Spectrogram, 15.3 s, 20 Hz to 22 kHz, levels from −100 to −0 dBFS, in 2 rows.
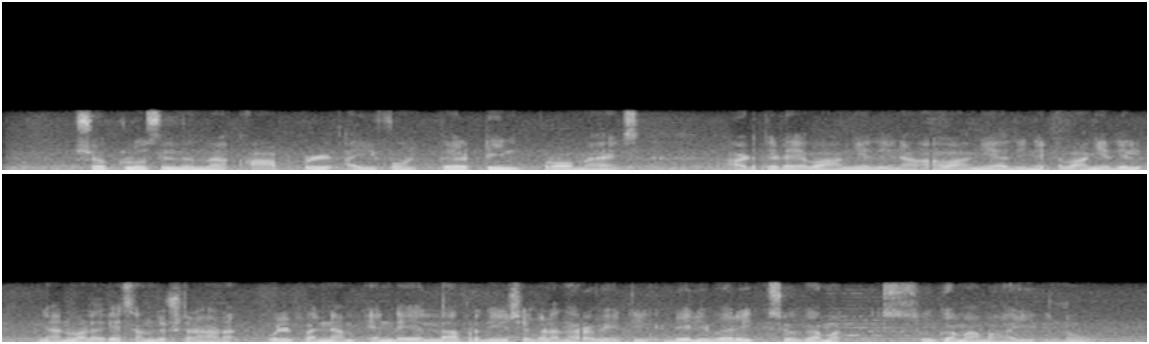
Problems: constant background noise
